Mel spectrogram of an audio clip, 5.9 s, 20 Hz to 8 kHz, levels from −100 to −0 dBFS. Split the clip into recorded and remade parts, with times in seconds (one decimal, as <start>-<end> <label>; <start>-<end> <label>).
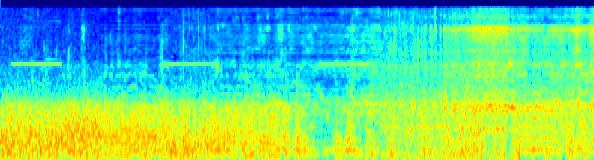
0.0-1.0 recorded; 1.0-1.7 remade; 1.7-2.1 recorded; 2.1-3.8 remade; 3.8-5.2 recorded; 5.2-5.9 remade

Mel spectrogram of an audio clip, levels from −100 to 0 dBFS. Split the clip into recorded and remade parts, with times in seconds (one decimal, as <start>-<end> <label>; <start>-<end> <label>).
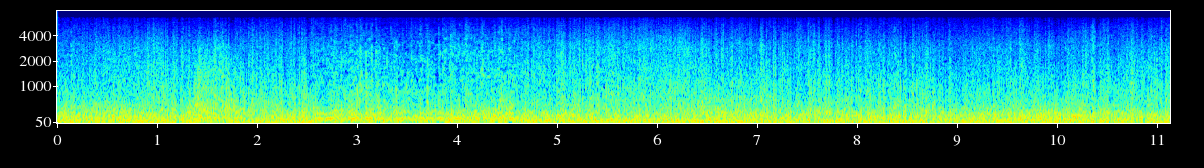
0.0-2.6 recorded; 2.6-4.6 remade; 4.6-11.1 recorded

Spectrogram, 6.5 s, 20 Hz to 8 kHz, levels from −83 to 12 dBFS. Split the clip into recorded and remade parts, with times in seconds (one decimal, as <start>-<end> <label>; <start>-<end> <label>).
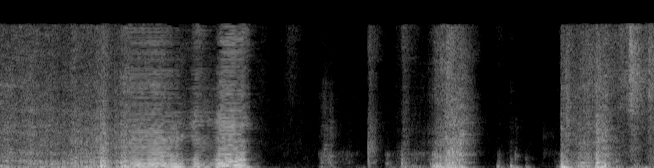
0.0-1.3 recorded; 1.3-2.6 remade; 2.6-6.5 recorded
